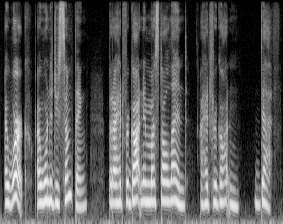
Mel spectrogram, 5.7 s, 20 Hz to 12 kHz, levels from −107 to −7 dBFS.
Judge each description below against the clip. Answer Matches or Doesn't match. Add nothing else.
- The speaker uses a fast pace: Doesn't match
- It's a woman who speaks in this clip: Matches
